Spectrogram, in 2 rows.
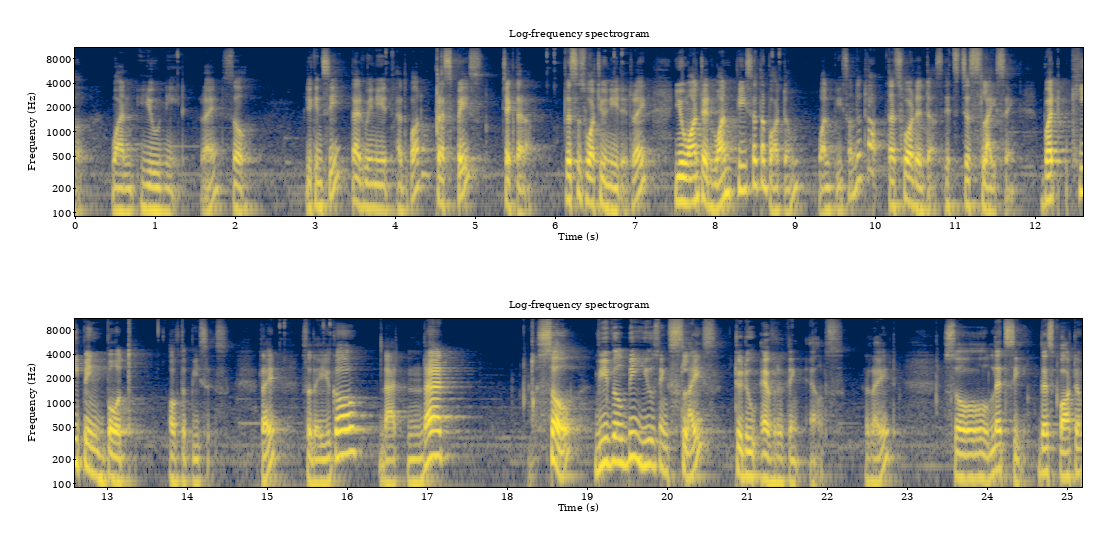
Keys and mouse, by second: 1.2-4.9 drag, 5.1 middle click, 6.7 click, 8.7 click, 15.1 click, 15.6 click, 18.3 alt+middle click, 19.3 shift+middle click, 20.0 click, 21.9-22.7 middle drag, 23.5 shift+middle click, 24.5 middle click, 25.0 alt+middle click.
